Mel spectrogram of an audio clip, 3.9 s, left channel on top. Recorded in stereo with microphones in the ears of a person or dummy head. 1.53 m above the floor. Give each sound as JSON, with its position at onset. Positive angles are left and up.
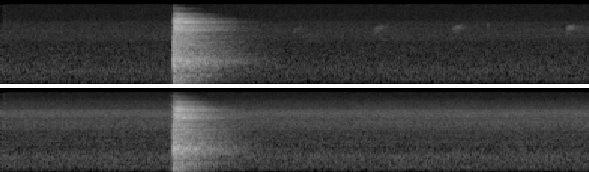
{"t": 1.1, "sound": "breaking glass", "side_deg": 10, "distance_m": 0.8}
